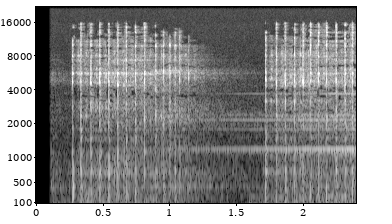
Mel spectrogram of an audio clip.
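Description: Very faint run of quick, evenly spaced metallic ticks, about nine a second, over a light ringing tone, starting shortly in and again near the end: an edited intro sound effect.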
